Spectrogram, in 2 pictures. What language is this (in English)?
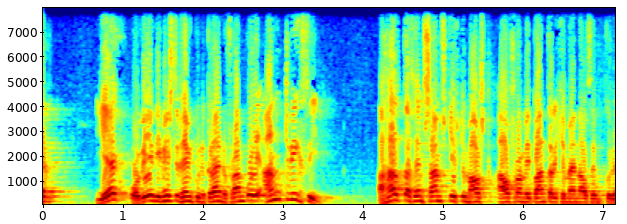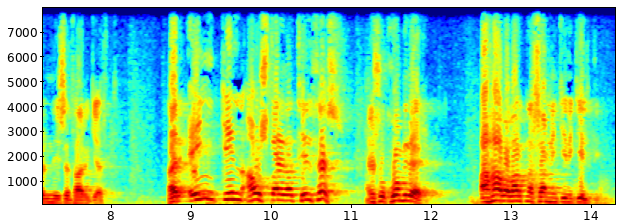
Icelandic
